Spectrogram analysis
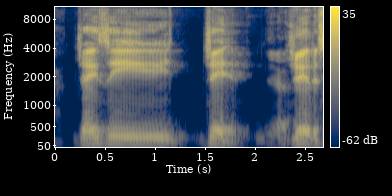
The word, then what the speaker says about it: JID: Nah, it would be like Ben, like like Jay-Z Jid. Yeah. Jid is spelled J-I-D.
